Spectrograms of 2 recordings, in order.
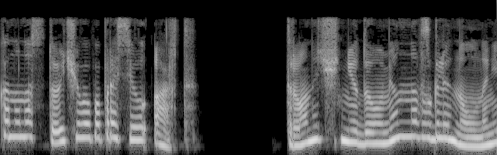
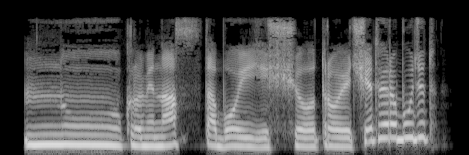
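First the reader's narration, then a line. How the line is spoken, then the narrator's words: Drawled. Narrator (Russian): протянул тот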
